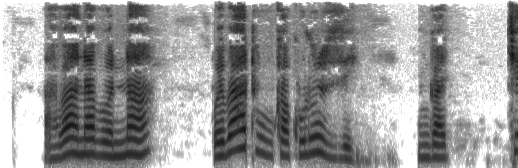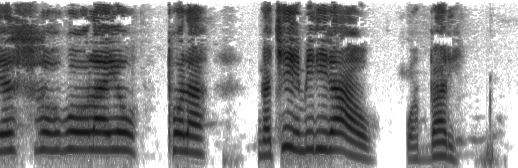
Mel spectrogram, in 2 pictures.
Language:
Ganda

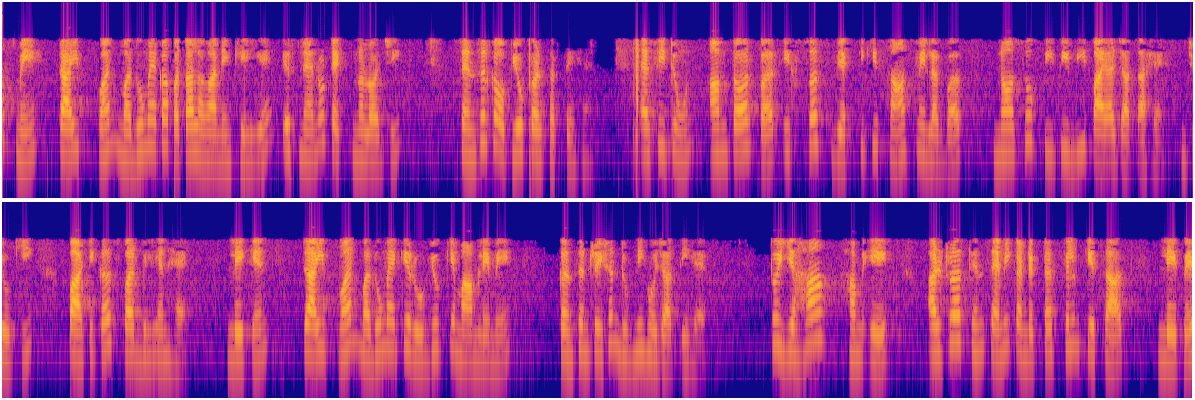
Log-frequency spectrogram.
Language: Hindi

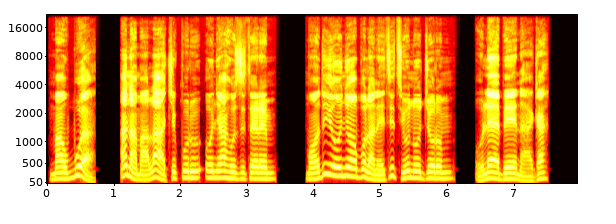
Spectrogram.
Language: Igbo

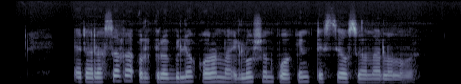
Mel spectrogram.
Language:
Masai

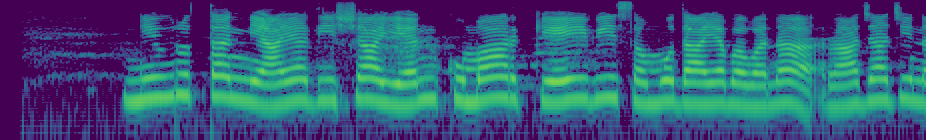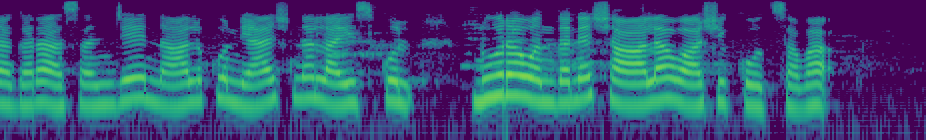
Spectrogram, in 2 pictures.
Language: Kannada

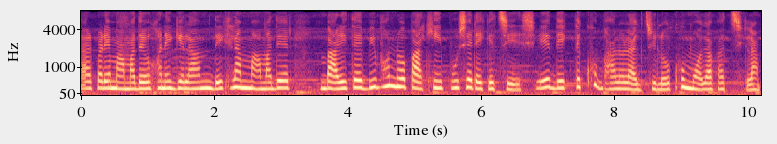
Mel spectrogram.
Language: Bangla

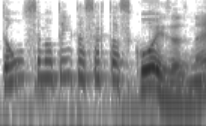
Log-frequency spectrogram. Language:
Portuguese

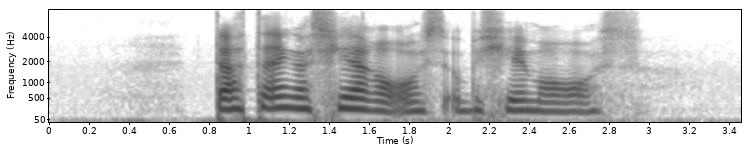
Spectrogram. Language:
Norwegian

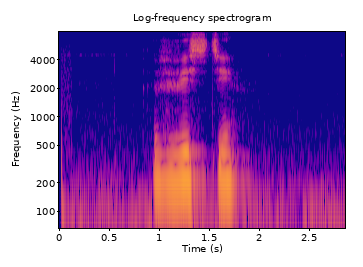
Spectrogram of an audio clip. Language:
Russian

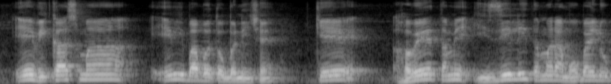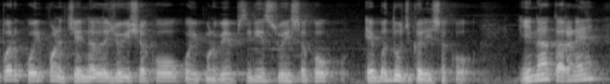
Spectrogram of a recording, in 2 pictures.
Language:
Gujarati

